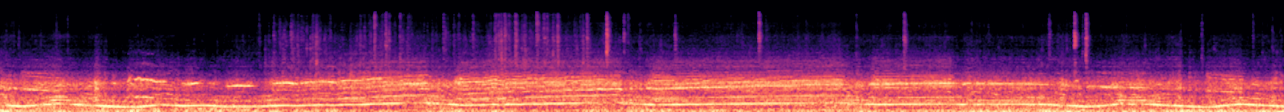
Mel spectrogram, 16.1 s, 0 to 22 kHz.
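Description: Peugeot 106 N2 rally car's engine heard from inside the cockpit under hard driving. The pitch swings up and down as the throttle is lifted and reapplied, climbs steadily through a long pull in the middle, and drops suddenly about five and eleven seconds in at gear changes, with a few sharp clicks over the top.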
